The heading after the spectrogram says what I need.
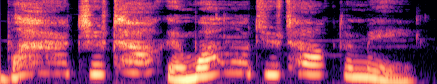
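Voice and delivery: high pleading mother's voice; imitating mother. Mother upset her child won't talk, high pleading. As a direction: plead like a hurt mom asking why.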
